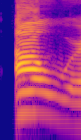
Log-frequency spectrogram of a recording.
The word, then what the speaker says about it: hour: Hour, aqui diferentemente, nós temos uma consoante que não é pronunciada. Então, o primeiro som é uma vogal, hour.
